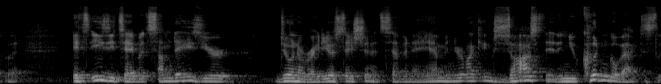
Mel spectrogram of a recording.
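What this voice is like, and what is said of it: Somewhat hoarse voice. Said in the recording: “My voice is kind of hoarse”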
